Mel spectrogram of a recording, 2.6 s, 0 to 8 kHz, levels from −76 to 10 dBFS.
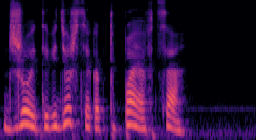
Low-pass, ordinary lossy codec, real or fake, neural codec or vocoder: none; none; real; none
